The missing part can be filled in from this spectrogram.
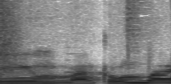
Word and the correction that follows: Mulumba: ¿eh? – Aquí Mulumba. Mulumba.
